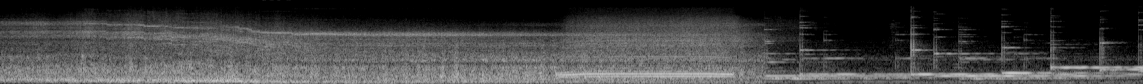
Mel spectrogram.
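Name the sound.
steam train with whistle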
